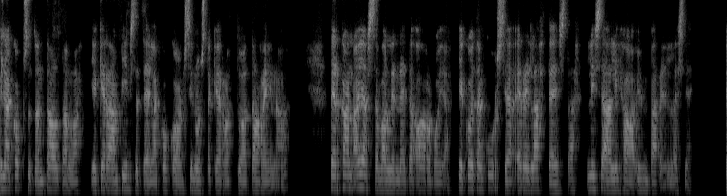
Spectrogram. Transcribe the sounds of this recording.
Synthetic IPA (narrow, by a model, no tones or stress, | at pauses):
minæko̞psut̪ɑnt̪ɑlt̪ɑlːɑjɑke̞ɾæːmpinst̪et̪ːejlːæko̞ko̞nsinust̪ɑke̞rːot̪ːuɑt̪ɑɾinɑ̰ː | ʋerkɑːnʔɑ̰jɑsːɑʋɑlːinːejt̪ɑ̰ʔɑrʋojɑ̰jɑko̞jt̪ɑŋkursiɑ̰ʔe̞ɾilæht̪ejst̪ælisæːliɦɑːʔympæɾḭlːḛsi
